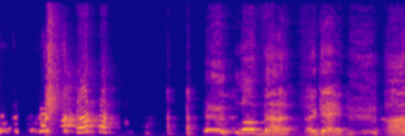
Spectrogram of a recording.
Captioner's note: both laugh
